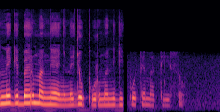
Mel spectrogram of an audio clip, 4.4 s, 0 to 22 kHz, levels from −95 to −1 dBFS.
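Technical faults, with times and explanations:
2.47–4.41 s, input switched to a poorer device: after "mangeny ne jopur manigi" comes an 80 ms silence, then duller, boxier speech about 10 dB quieter over new noise about 30 dB down, likely a narrower-band microphone. Spectrogram: flat ceiling at 3.8 kHz. Waveform: gap, then smaller envelope.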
